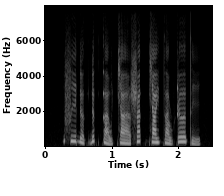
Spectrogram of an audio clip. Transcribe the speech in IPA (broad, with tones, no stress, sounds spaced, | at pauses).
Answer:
f i˧ ɗ əː˨˩ k̚ ɗ ə˦˥ k̚ t̪ a˨˩˨ w c aː˨˩ ʂ a˦˥ t̚ c a˧ j t̪ a˨˩ w ʈ əː˧ t̪ i˨˩˨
